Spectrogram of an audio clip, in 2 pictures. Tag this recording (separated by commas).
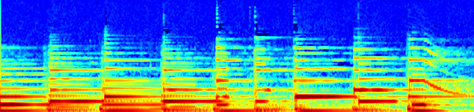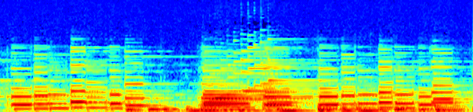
Music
